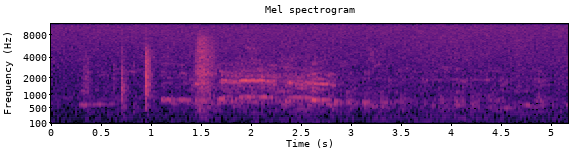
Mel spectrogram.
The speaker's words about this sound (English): The chicken around here, yeah? Yeah, the next neighbor. The neighbor. Yeah. He raised them for fight.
